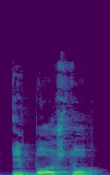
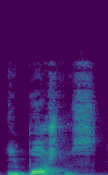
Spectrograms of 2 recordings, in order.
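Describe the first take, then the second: First: "imposto" with closed ô, pitched high. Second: "impostos" with open ó, falling. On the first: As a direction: say "imposto" as im-PÔS-to, higher. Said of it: "o O permanece com o timbre fechado". ("imposto" com ô fechado, em tom mais alto) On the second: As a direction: say "impostos" as im-PÓS-tos. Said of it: "passa para o timbre aberto". ("impostos" com ó aberto, em tom descendente) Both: Shown as a demonstration.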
